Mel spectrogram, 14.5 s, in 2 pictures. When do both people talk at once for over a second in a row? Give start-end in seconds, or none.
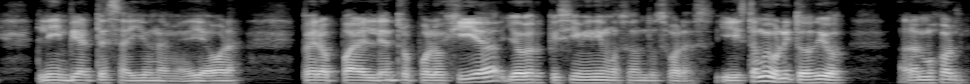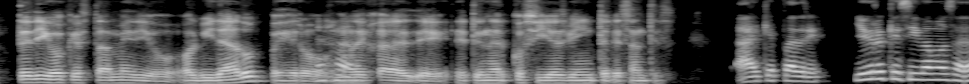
none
